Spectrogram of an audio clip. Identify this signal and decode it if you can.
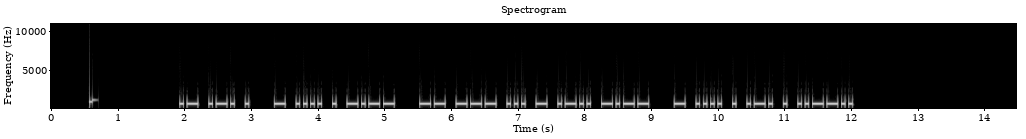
Morse code, heard as a keyed tone, about 22 wpm, 700 Hz. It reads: ARE THEY MOSTLY THERE?
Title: Sentences from Top 1300 Words 22wpm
